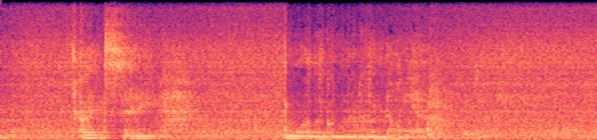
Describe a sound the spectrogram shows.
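A woman speaks earnestly through a loudspeaker.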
